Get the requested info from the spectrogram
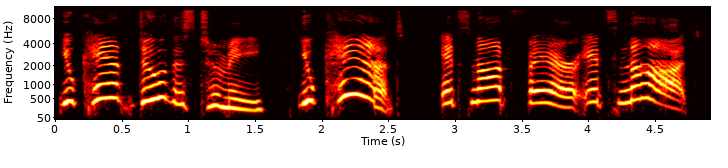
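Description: A woman voicing an upset girl of about twelve who protests in a high, loud, tearful voice. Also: very animated, slow, dry recording, clean studio sound, exaggerated voice. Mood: pleading, upset. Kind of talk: audiobook character voice.

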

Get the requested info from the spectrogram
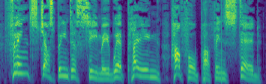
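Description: A reader puts on an intense teenage captain, lifted in pitch and pushed harder in volume. He sounds insistent and keyed up, each line pressed with urgency, close and dry on the mic. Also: sing-song, a little slow, no echo, exaggerated voice. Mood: urgent, intense. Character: teenage schoolboy team captain, intense and anxious.

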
